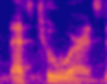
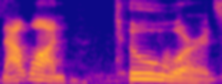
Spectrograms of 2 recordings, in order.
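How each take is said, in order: First: Said in the usual way. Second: "two words" said slowly, leaning on "two"; slow, pointed "two words"; stress on two. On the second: Shown as a demonstration. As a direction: spell it out, hitting "two". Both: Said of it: "Like, Green Bay".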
